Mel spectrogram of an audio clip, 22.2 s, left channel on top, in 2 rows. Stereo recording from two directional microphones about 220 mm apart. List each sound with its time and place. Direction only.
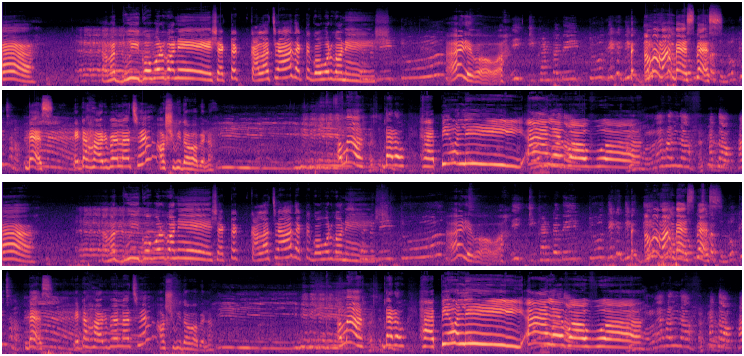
0.0 s a sound: 5° left (ahead or behind)
1.5 s a man's voice: 10° left (ahead or behind)
9.4 s a woman's voice: 20° left (ahead or behind)
16.1 s speech: 10° right (ahead or behind)
17.4 s a child's voice: 25° right (ahead or behind); by 20.7 s 10° right (ahead or behind)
